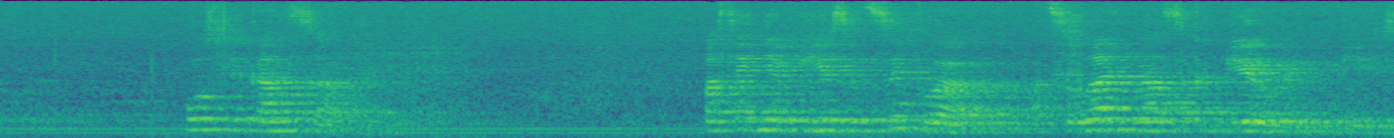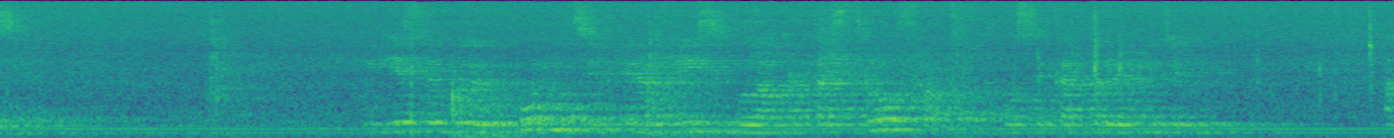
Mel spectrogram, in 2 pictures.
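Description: A young woman speaks clearly, reading out in an echoing hall.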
